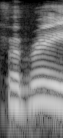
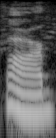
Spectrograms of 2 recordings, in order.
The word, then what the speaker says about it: Favre: Fabry is how he pronounces his name. It's spelled like Brett Favre, but that's why I went Favre. But Fabry is how I choose to pronounce his name.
